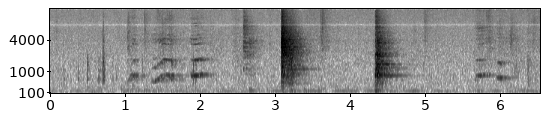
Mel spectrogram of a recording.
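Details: Six-week-old Alaskan Klee Kai pups make soft, tonal whines that waver and repeat at intervals. Two sharp knocks and a low steady hum run beneath them.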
